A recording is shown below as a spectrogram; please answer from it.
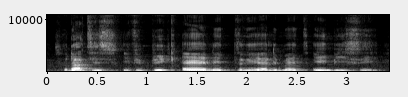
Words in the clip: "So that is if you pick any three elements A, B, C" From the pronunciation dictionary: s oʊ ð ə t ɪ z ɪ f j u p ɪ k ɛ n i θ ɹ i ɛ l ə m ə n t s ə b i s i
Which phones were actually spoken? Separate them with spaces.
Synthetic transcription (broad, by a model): s oʊ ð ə t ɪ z ɪ f j u p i k ɛ n i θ ɹ i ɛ l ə m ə n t ə b i s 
